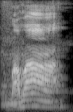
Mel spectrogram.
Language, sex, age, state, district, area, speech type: Sanskrit, male, 45-60, Karnataka, Shimoga, rural, spontaneous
